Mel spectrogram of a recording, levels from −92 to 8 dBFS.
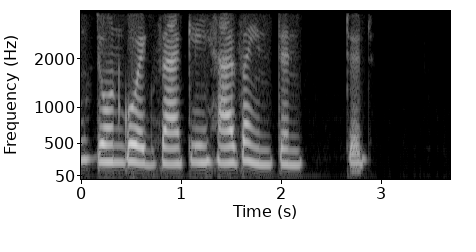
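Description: No technical faults can be heard in this speech clip. It comes over a WebRTC call path with nothing above 4 kHz, a narrowband sound that points to G.711 mu-law telephone coding.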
